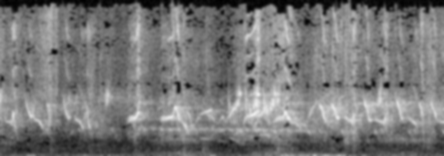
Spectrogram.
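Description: Small birds chirping: a steady run of quick, high chirps that keeps repeating.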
